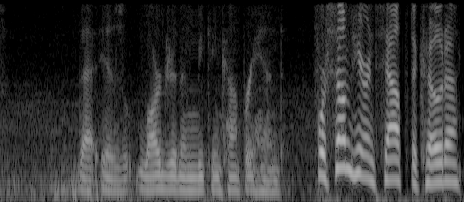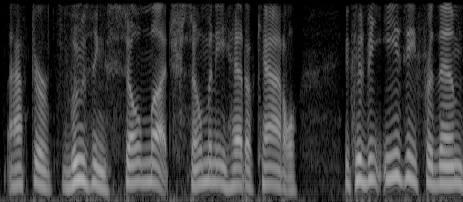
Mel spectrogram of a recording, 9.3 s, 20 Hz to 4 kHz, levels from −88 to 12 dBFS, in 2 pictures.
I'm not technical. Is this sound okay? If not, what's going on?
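No. At 1.92 to 2.00 s there is a burst of packet loss: a chunk of the call was lost or arrived too late, so the receiver stretched the last sound into a fading hold for about 60 ms before the audio picked up again further on.

Two short concealed packet losses follow, at 6.82 s and 8.44 s. Each time a few hundredths of a second went missing and were patched over, which is heard as a quick smear or wobble.

Throughout, the call path carries nothing above 4 kHz, so the sound has the narrow, telephone-like quality of an ordinary phone line.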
